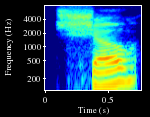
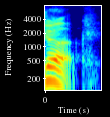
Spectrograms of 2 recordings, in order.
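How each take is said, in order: First: The name ends in an open vowel sound. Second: The name ends in a k sound. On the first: The speaker calls it wrong. "I know. How do you say that, Mark? I know you corrected me on that" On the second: The speaker calls it right.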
